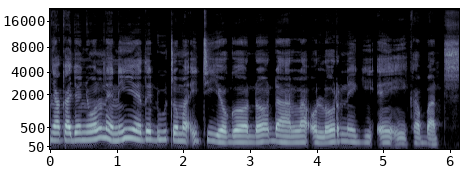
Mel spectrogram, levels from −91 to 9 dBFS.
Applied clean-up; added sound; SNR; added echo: none; none; none; none.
